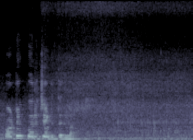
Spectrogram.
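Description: Hot oil sizzles in a pan.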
